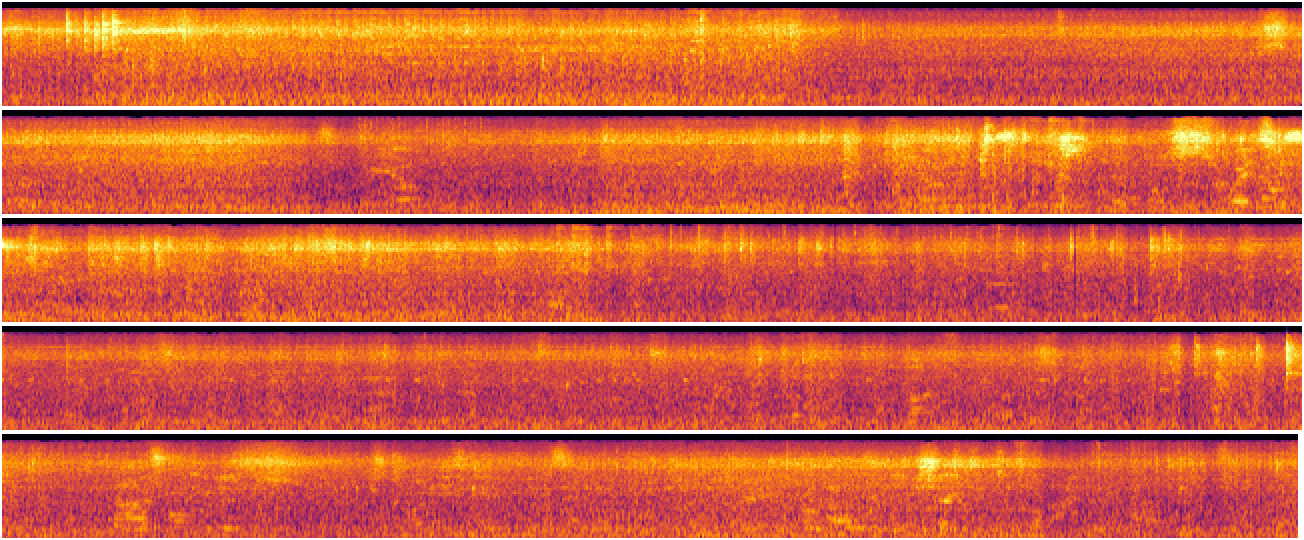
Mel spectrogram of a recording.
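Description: Interior of a moving bus: the engine running and road noise, steady throughout.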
